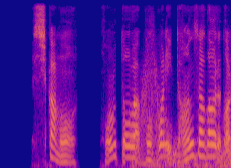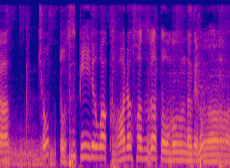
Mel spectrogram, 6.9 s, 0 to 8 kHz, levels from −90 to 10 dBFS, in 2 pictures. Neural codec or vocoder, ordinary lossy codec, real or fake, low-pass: codec, 16 kHz in and 24 kHz out, 1.1 kbps, FireRedTTS-2 codec; none; fake; 7.2 kHz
